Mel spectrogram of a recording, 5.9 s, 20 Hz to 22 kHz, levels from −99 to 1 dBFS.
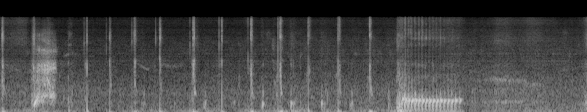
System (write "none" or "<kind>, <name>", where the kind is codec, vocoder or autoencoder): autoencoder, DAC-VAE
